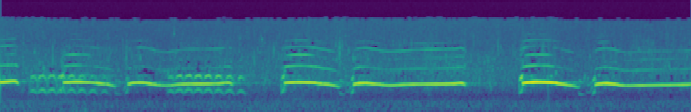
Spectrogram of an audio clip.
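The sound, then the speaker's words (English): A migrating loon calls repeatedly at a small lake outside Soldotna, Alaska, in late April: long, eerie wailing notes mixed with quavering tremolo phrases, coming in several rising bursts with short pauses between, clear over a faint outdoor background. “Our notice that summer has officially started comes in late April when we hear the first migrating loon.”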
